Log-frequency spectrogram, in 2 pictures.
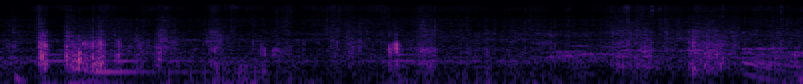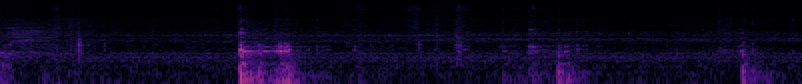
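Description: A steel wheel with a snow tire being handled and fitted onto a car's hub studs: scattered scrapes and knocks, with one loud thud about two thirds of the way through.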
